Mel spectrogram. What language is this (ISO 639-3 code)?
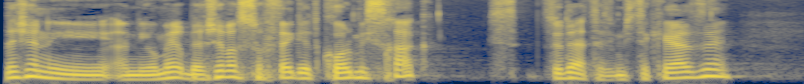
heb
